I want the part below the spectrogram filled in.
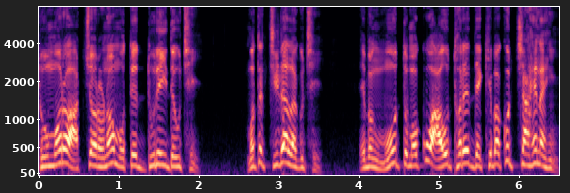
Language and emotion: Odia, angry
